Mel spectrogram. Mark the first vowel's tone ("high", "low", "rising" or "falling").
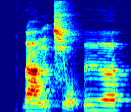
rising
